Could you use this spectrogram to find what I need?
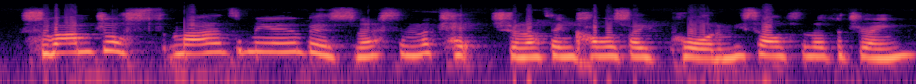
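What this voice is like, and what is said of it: Strong Scouse accent. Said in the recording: “as Scouse as you can get ... my accent ... are you Scouse?”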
